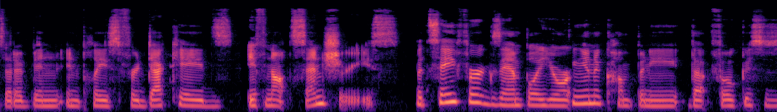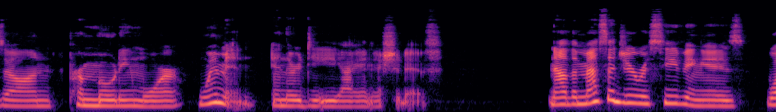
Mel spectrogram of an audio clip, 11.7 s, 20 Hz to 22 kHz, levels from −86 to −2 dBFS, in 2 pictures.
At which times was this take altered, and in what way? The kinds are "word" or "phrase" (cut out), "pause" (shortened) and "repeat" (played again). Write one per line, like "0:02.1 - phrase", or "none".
0:01.8 - pause
0:03.0 - pause
0:04.3 - phrase
0:06.3 - pause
